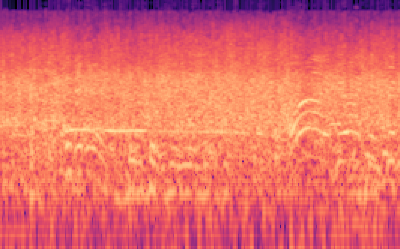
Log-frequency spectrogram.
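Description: A large crowd laughs loudly.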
